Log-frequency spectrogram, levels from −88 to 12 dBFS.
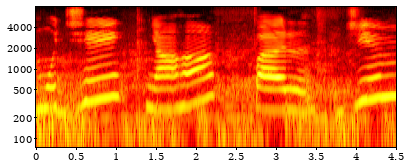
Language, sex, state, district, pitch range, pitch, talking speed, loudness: Hindi, male, Madhya Pradesh, Katni, 260-390 Hz, 340 Hz, 65 wpm, -14 LUFS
